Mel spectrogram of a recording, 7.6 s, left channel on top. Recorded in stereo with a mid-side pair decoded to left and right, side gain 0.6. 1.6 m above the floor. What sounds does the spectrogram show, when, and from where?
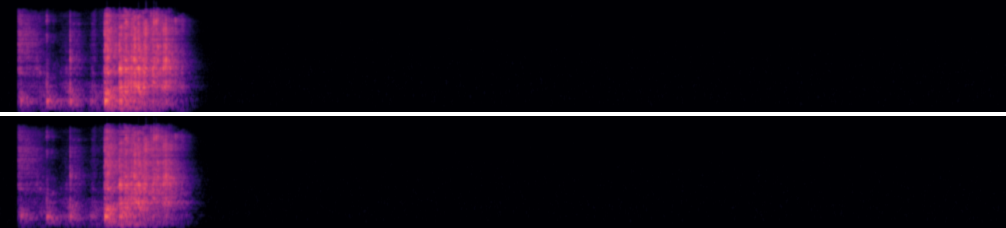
0.1 s a pop: 25° left, 1.8 m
